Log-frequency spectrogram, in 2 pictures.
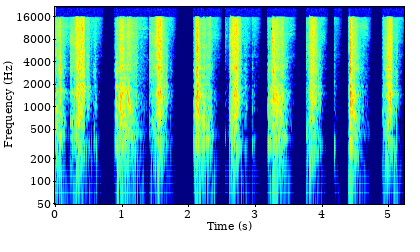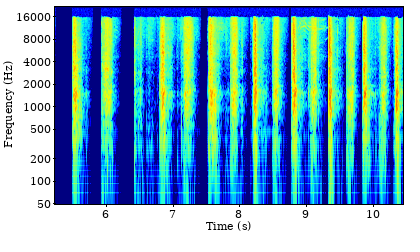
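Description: Fingertips scratch the skin head of a hollow wooden bongo drum held close, making 21 short, dry, brushy strokes with hardly any ring. The strokes are uneven at first, then come faster and tighter in the second half, each a bright, broadband rasp with a faint low hollow body.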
